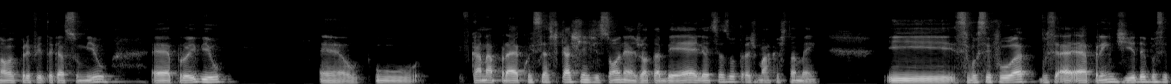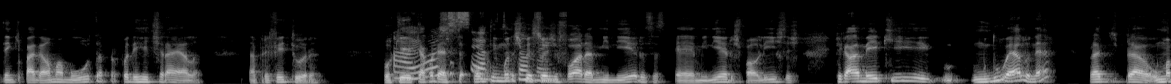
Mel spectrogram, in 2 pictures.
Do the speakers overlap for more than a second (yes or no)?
yes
